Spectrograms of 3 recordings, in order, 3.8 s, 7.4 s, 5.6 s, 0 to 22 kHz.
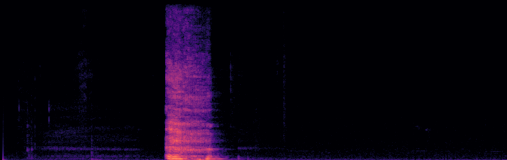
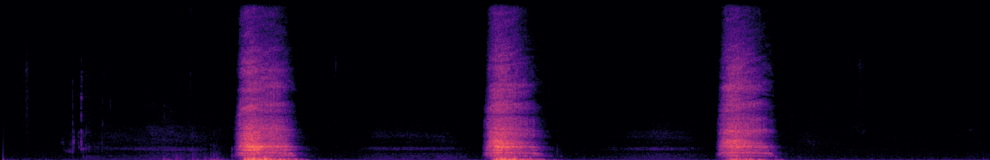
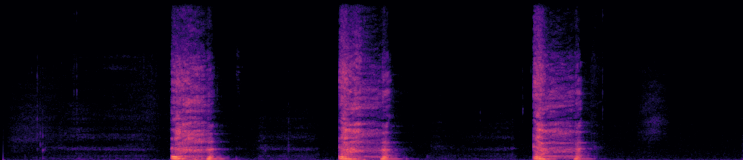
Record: cough_length: 3.8 s
cough_amplitude: 3509
cough_signal_mean_std_ratio: 0.23
exhalation_length: 7.4 s
exhalation_amplitude: 3558
exhalation_signal_mean_std_ratio: 0.29
three_cough_length: 5.6 s
three_cough_amplitude: 3254
three_cough_signal_mean_std_ratio: 0.32
survey_phase: beta (2021-08-13 to 2022-03-07)
age: 45-64
gender: Female
wearing_mask: 'No'
symptom_cough_any: true
symptom_new_continuous_cough: true
smoker_status: Ex-smoker
respiratory_condition_asthma: false
respiratory_condition_other: false
recruitment_source: Test and Trace
submission_delay: -1 day
covid_test_result: Negative
covid_test_method: LFT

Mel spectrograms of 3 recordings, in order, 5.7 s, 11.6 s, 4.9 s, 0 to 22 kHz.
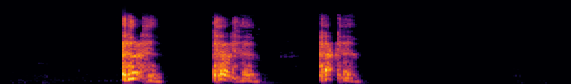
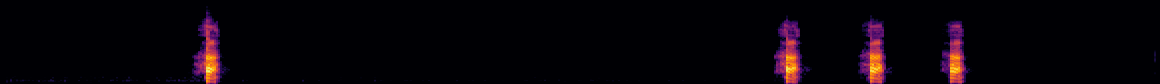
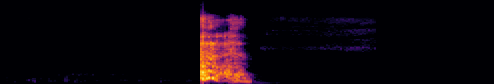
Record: three_cough_length: 5.7 s
three_cough_amplitude: 32521
three_cough_signal_mean_std_ratio: 0.3
exhalation_length: 11.6 s
exhalation_amplitude: 32768
exhalation_signal_mean_std_ratio: 0.15
cough_length: 4.9 s
cough_amplitude: 32768
cough_signal_mean_std_ratio: 0.19
survey_phase: beta (2021-08-13 to 2022-03-07)
age: 18-44
gender: Male
wearing_mask: 'No'
symptom_none: true
smoker_status: Ex-smoker
respiratory_condition_asthma: false
respiratory_condition_other: false
recruitment_source: REACT
submission_delay: 4 days
covid_test_result: Negative
covid_test_method: RT-qPCR
influenza_a_test_result: Negative
influenza_b_test_result: Negative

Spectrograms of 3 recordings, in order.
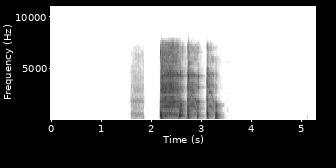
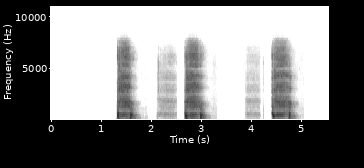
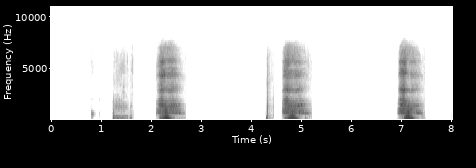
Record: cough_length: 5.3 s
cough_amplitude: 32767
cough_signal_mean_std_ratio: 0.31
three_cough_length: 5.5 s
three_cough_amplitude: 31644
three_cough_signal_mean_std_ratio: 0.35
exhalation_length: 8.0 s
exhalation_amplitude: 21447
exhalation_signal_mean_std_ratio: 0.3
survey_phase: beta (2021-08-13 to 2022-03-07)
age: 45-64
gender: Female
wearing_mask: 'No'
symptom_sore_throat: true
symptom_onset: 7 days
smoker_status: Ex-smoker
respiratory_condition_asthma: false
respiratory_condition_other: false
recruitment_source: Test and Trace
submission_delay: 2 days
covid_test_result: Negative
covid_test_method: RT-qPCR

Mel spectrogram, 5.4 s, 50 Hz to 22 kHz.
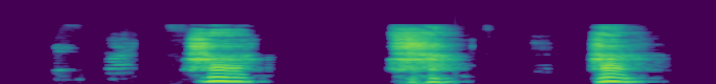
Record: exhalation_length: 5.4 s
exhalation_amplitude: 19384
exhalation_signal_mean_std_ratio: 0.37
survey_phase: beta (2021-08-13 to 2022-03-07)
age: 65+
gender: Female
wearing_mask: 'No'
symptom_cough_any: true
symptom_change_to_sense_of_smell_or_taste: true
symptom_loss_of_taste: true
symptom_other: true
smoker_status: Current smoker (1 to 10 cigarettes per day)
respiratory_condition_asthma: true
respiratory_condition_other: false
recruitment_source: Test and Trace
submission_delay: 2 days
covid_test_result: Positive
covid_test_method: RT-qPCR
covid_ct_value: 25.6
covid_ct_gene: N gene
covid_ct_mean: 26.0
covid_viral_load: 3000 copies/ml
covid_viral_load_category: Minimal viral load (< 10K copies/ml)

